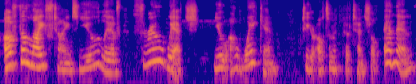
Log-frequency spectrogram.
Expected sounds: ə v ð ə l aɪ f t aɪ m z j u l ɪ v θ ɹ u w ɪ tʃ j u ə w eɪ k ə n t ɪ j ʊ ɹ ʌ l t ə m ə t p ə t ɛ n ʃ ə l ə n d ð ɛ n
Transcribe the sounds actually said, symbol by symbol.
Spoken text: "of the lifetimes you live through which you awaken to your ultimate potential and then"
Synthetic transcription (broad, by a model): ə v ð ə l aɪ f t aɪ m z j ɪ l ɪ v θ ɹ u w ɪ tʃ j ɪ ə w eɪ k ə n t ɪ j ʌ ɹ ʌ l t ə m ə t p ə t ɛ n ʃ l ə n ð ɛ n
